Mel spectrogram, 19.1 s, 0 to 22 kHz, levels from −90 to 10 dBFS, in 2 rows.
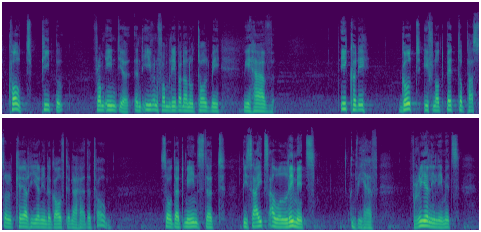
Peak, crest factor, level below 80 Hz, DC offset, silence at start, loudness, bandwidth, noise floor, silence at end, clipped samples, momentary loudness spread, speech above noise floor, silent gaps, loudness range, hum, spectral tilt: -2 dBFS; 22 dB; -66 dBFS; under 0.1%; 0.15 s; -24 LUFS; 12.5 kHz; -61 dBFS; 0.45 s; under 0.1%; 16 LU; 38 dB; none; 6 LU; none; -6.5 dB/octave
